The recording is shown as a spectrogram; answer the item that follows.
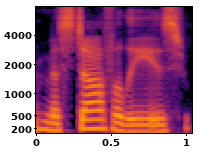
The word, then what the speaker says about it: Mistopheles: The magical Mr. Mistopheles rhymes with McLotsafleas.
